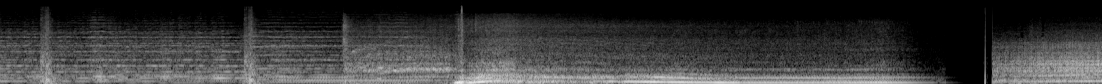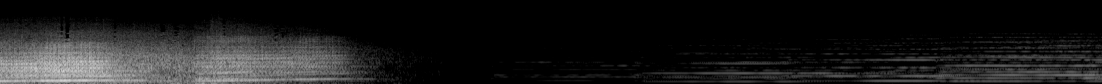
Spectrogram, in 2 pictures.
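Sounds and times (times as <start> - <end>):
car engine revving: 3.4 - 15.1.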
